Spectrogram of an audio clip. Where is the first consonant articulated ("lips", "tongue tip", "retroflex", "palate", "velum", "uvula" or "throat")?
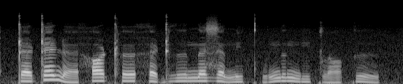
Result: retroflex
